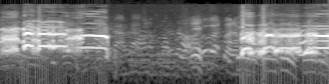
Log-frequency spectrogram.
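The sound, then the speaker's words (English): A rooster crows loudly twice, each long call with a strained, harmonic rise, separated by a stretch of softer clucking and murmuring from chickens kept in cages outside villagers' tents. “Villagers keep their chickens in cages outside their tents.”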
